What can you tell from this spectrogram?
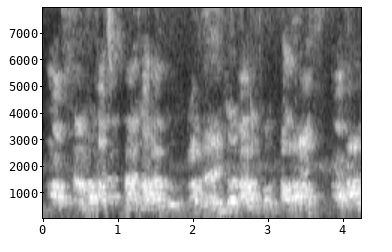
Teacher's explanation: নিচের ঠোঁটের পেট উপরের সামনের দুই দাঁতের আগার সঙ্গে লাগাইয়া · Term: 14 নম্বর মাখরাজ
